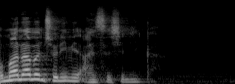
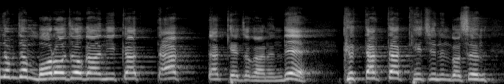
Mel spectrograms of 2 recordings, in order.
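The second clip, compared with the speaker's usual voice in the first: higher and louder, preaching with force; fervent preaching; 5 semitones higher, 5 dB louder than usual. Real, not acted. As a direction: drive the warning home to the congregation.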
